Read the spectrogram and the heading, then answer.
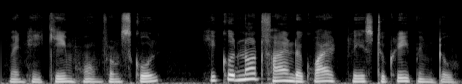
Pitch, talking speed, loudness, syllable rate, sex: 140 Hz, 210 wpm, -17 LUFS, 4.5 syllables/s, male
